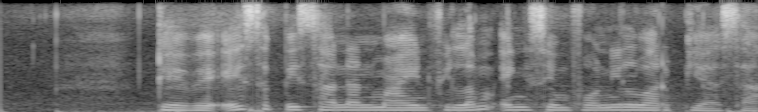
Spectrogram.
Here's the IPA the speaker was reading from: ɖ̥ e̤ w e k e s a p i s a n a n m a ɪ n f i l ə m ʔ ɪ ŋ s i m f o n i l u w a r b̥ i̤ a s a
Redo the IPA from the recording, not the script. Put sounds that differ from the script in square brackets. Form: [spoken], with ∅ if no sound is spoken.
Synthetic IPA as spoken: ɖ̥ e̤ w e [ʔ] e s [ə] p i s a n a n m a ɪ n f i l ə m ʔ ɪ ŋ s i m f o n i l u w a r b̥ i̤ a s a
